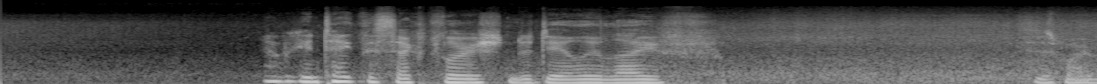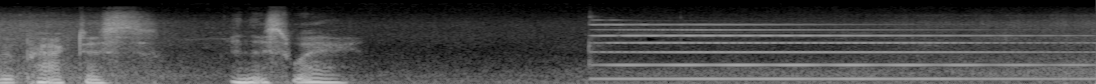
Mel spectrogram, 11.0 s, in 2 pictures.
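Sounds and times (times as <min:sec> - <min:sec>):
speech: 0:01.3 - 0:03.6, 0:05.2 - 0:07.3
meditation bell: 0:08.4 - 0:10.9.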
